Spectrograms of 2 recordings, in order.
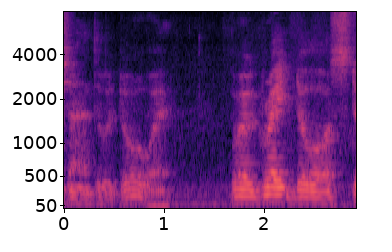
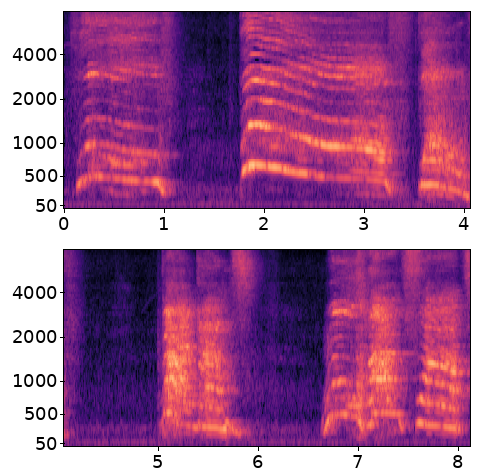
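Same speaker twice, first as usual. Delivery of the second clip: far higher, screaming creature fury; shrieking Gollum voice; 17 dB louder, much slower than usual. A narrator's reading. Gollum screaming after the fleeing thief, shrieking hatred. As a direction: shriek it like a hateful cave creature. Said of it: "but menacing, the voice came behind".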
